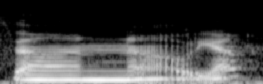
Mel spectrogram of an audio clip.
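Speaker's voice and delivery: "zanahoria," slowly, as thana-oria with no H; silent H. Shown as a demonstration. Teacher giving the example word, slow "zanahoria," with silent H. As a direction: draw out "zanahoria," leaving the H unspoken. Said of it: "you just don't read it".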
